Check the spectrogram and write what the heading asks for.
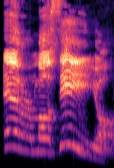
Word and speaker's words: Hermosillo: Mr. Michael Hermosillo. I, am assuming that's how you pronounce it. – Yeah, the double L makes a yes sound.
